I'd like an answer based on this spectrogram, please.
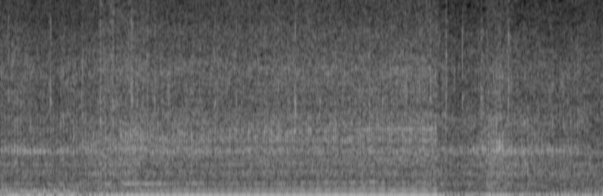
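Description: Single-cylinder-style motorcycle engine pulling steadily under throttle, then dropping off abruptly about four and a half seconds in as the throttle is closed, leaving rougher engine and road noise on the broken gravel track.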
